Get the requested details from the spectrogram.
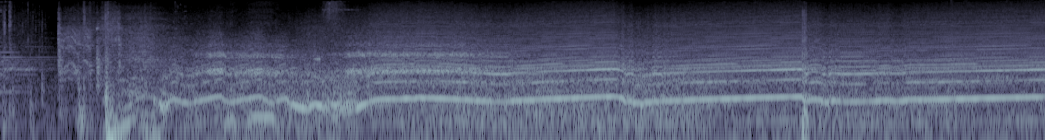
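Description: A car engine starts and revs, then hums steadily as the car drives.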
